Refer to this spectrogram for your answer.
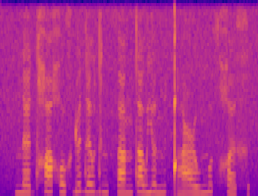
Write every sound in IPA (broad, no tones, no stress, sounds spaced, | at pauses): n ɛ d χ a χ u x ɖ ɘ d ɛ u̯ d ɘ ŋ θ a ŋ t a u̯ j ɘ ŋ ɘ ɡ͡ǃ a ʕ u ŋ u θ χ ɘ x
